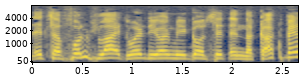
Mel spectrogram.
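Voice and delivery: put-on Middle Eastern accent. Retelling his reply to her on a full flight, in a pushed Middle Eastern accent. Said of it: "So I pushed my Middle Eastern accent".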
